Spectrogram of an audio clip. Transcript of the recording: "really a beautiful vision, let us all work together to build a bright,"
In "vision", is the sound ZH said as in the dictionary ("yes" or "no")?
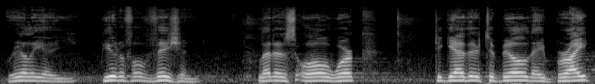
yes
